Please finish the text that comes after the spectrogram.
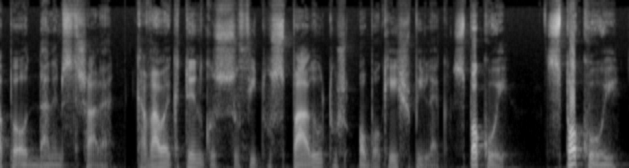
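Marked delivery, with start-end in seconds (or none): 4.5-6.2 loud, repeated command; forceful shout for calm; shouted order. A narrator's reading. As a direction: call the room to order, second time louder. Calling fighting men to order.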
